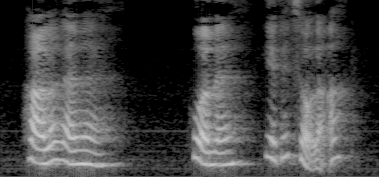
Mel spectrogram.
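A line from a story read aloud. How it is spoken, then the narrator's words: Smiling. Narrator (Chinese): 赤月在婉婉面前笑着说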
